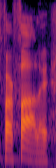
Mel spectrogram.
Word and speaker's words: farfalle: and again that's farfalle if you want to say the actual pronunciation is farfalle so this is great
